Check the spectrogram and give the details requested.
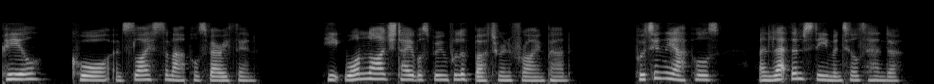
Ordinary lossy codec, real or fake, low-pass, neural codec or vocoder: AAC, 48 kbps; fake; 7.2 kHz; codec, 16 kHz, about 1 kbps, DyCAST, with the encoder's durations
